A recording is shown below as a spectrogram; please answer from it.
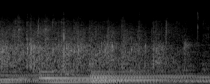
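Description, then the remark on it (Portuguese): An audience at an evening church service applauds the Lord with steady, dense clapping for about two seconds, accompanied by sustained low keyboard chords that shift to a new chord partway through. “Se você crê, crê de verdade, aplauda o Senhor nessa noite.”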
